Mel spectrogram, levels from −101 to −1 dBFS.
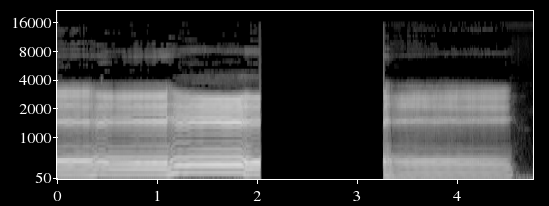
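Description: From 2.03 to 3.27 s the music falls to complete silence: an audio dropout to silence, likely lost input while zeros kept being written.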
